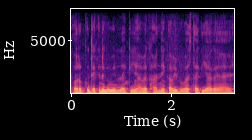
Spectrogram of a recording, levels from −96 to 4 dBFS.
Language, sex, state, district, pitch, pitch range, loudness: Hindi, male, Bihar, Patna, 125 Hz, 120-130 Hz, -16 LUFS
